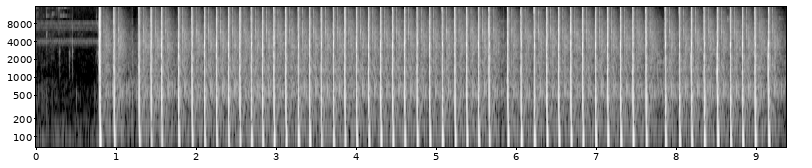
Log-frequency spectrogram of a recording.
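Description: Rapid gunfire from an H&K MR556A1 5.56 mm rifle: one shot about a second in, then a long, fast, even string of about seven shots a second with one brief break midway.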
